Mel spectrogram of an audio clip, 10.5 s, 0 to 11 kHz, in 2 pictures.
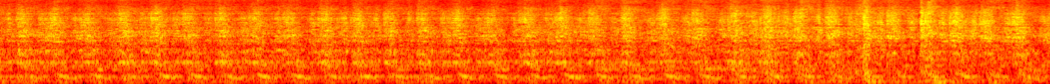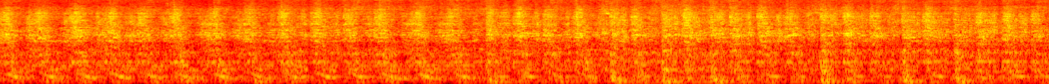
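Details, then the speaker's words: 1976 AMC Gremlin after 32 years sitting, on jump pack: long cranking with uneven catches and stumbles never picking up; no start, suspected ignition timing too far off since it was set by guesswork. "So it's trying to start, but I think the timing is just too far off."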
